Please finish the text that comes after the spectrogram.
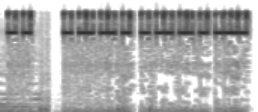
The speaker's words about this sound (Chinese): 但不久，所有火灾自动报警器的蜂鸣都响了起来，他这才意识到。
